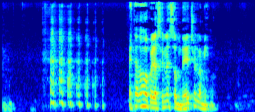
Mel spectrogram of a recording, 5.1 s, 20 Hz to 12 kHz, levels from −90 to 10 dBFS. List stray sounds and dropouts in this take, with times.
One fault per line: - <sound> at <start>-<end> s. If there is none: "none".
- laugh at 0.8-2.1 s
